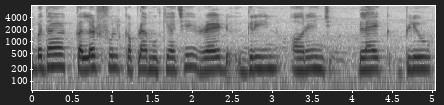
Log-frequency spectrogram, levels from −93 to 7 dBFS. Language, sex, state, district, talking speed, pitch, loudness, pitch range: Gujarati, female, Gujarat, Valsad, 130 wpm, 200 Hz, -16 LUFS, 195-215 Hz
